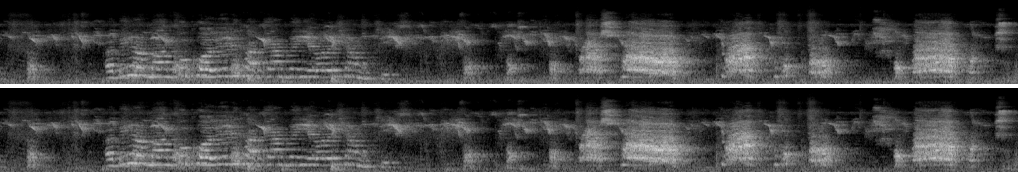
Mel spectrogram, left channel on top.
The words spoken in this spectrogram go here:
अभी हम आपको खोल के दिखाते हैं अपने ये वाले शामू चिक्स।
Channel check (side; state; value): left; noise; rumble, 19 dB below the sound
